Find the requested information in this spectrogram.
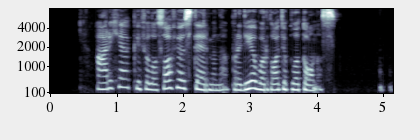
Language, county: Lithuanian, Vilnius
